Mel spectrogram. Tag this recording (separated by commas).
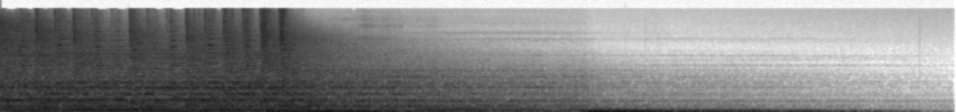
Music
